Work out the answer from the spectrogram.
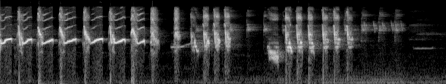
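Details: White-rumped shama rolling song played as a lure for other shamas; rapid series of sharp, high repeated notes about six per second, trailing into softer chatter and fading out.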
